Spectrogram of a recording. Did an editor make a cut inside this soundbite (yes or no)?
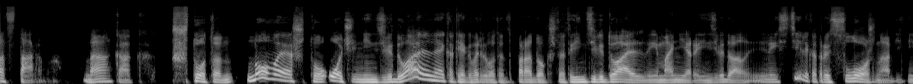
no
